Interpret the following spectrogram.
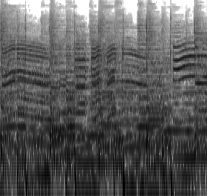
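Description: Live country band playing an instrumental break without vocals: a steel guitar slides notes up and down over electric and acoustic guitars and upright bass.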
